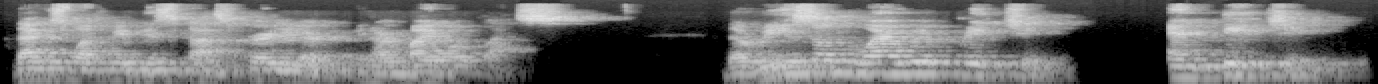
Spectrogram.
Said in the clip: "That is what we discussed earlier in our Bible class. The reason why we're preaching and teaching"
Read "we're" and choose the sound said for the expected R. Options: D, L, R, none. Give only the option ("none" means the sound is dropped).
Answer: R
